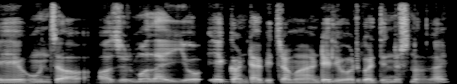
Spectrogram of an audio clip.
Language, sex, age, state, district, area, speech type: Nepali, male, 18-30, West Bengal, Darjeeling, rural, spontaneous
